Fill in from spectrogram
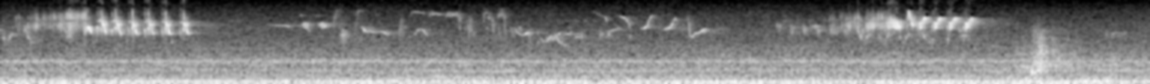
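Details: Black redstart giving crackly, grinding bursts of rapid clicks framing a run of thin, high, wavering whistled notes, with a constant low hum and a brief thump near the end.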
